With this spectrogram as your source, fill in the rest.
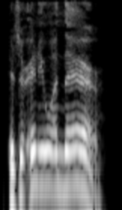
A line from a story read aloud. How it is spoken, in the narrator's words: Father Kleinsorge shouted several times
